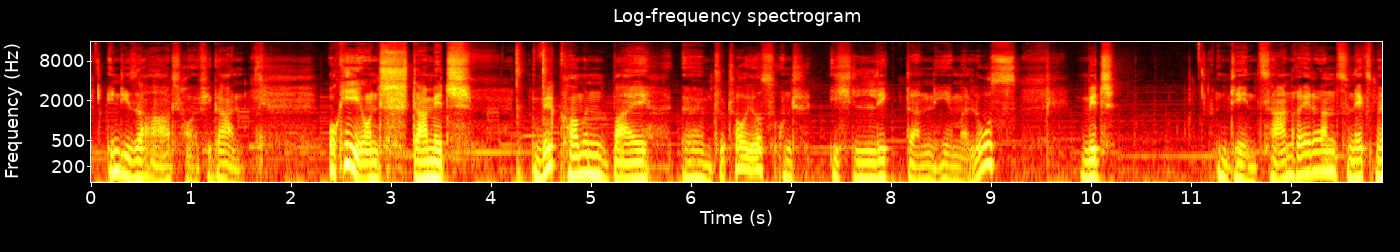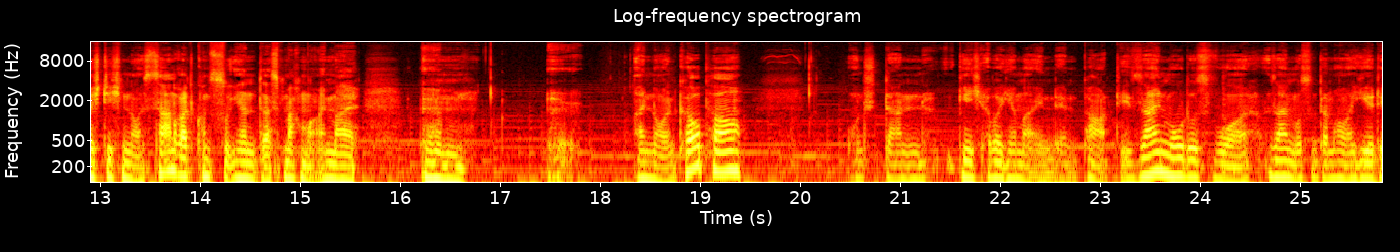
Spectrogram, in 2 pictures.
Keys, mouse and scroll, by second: 4.5 super+i, 8.2 middle click, 9.5 middle click, 21.3 click, 23.3 click, 25.4 click.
